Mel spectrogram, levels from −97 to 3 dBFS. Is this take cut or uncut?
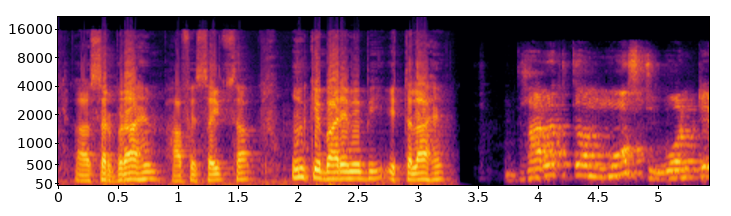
cut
